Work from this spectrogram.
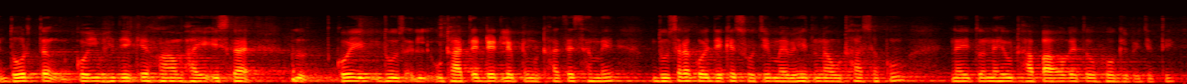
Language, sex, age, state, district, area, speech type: Hindi, male, 18-30, Uttar Pradesh, Jaunpur, urban, spontaneous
